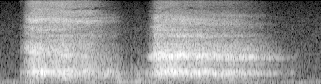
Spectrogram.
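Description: A deep breath, drawn in slowly and then released in a long, steady exhale, close to the microphone with a short pause between the two, alone and with no talk.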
